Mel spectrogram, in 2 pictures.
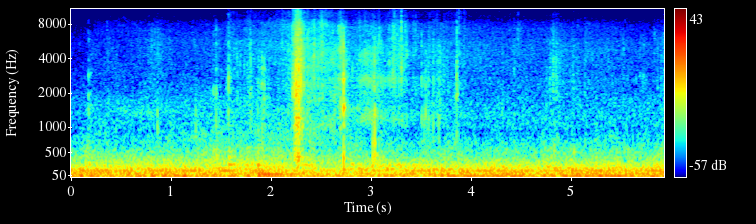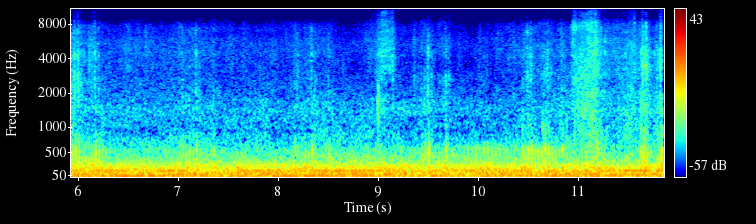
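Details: Stray cat sleeping on a breakwater purrs while being stroked; a steady low rumbling purr runs throughout, with a few brief clicks and rustles above it.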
